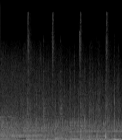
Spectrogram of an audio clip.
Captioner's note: applause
